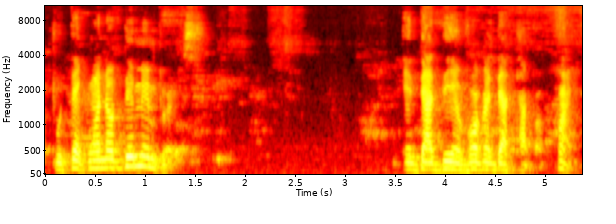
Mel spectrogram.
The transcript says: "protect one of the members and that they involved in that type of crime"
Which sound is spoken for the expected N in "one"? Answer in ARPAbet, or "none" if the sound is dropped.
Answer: N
